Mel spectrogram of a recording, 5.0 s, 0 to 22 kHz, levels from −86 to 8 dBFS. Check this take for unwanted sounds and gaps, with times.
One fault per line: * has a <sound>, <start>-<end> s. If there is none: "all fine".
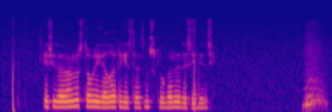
* has a whoosh, 4.5-4.9 s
